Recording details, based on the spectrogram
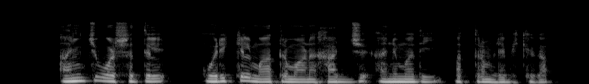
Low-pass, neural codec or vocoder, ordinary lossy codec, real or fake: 7.2 kHz; none; none; real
